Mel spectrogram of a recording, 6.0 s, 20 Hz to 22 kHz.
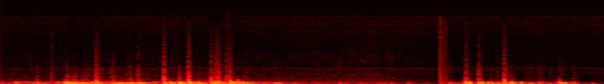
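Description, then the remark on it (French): A wind gust on the surface of Mars, about 10 seconds long, picked up by a rover microphone and sent back to Earth: low, muffled rumbling that swells and fades in soft surges over a faint steady hum, with a few brief clicks and no voices. “Oui, ce que vous venez d'entendre pendant 10 secondes est bien une bourrasque de vent sur la surface de Mars, capturée par le micro et renvoyée sur Terre pour l'heure.”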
